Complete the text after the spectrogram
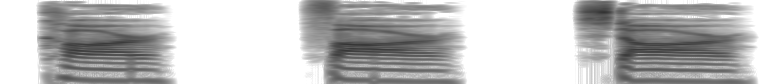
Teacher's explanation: They stretch the r to make it sound stronger. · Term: r sounds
